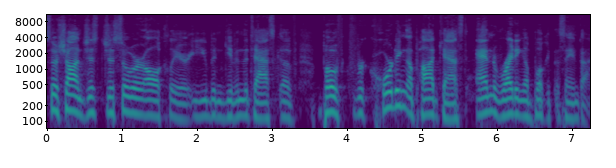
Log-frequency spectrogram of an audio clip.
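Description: A man with a plain, everyday voice speaks at a medium pitch and a moderate pace. His loudness swings widely. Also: ordinary pitch variation, very clean recording, silent background. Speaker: podcast host. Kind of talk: casual chat.

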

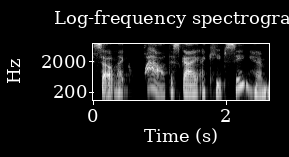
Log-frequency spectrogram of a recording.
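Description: A woman speaks in a somewhat breathy voice with a North Jersey accent, her pitch swinging very widely. The sound is dry and close, with no echo. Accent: North Jersey American. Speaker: actor. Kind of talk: interview.

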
